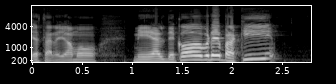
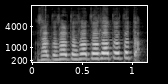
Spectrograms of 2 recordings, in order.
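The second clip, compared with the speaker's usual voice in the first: frantic urging; 11 semitones higher, 3 dB louder than usual. Real, not acted. Urgent escape jumping.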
